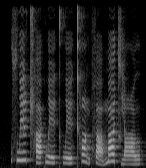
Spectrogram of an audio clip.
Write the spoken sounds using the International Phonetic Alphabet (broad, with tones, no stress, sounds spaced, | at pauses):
s w e˥ ɪ̯ ʈ͡ʂʰ ä˧˥ k w e˧˥ ɪ̯ kʰ w e˧˥ ɪ̯ kʰ ɑ˥˩ ŋ f ä̰˨˩ m ä˥ t͡ɕ j ɑ˥ ʊ̯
